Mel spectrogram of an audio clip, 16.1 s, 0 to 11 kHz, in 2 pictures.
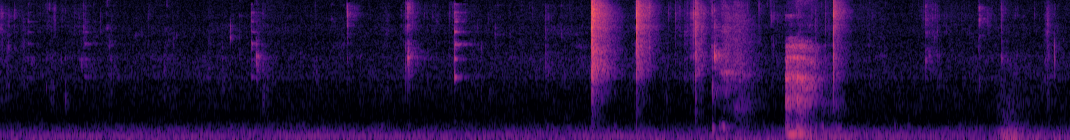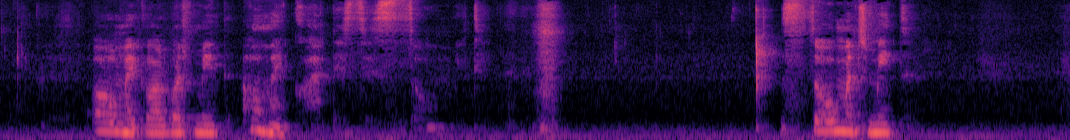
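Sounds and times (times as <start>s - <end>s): wet mouth clicks and chewing: 0.0s - 8.6s
faint low hum: 0.0s - 16.0s.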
